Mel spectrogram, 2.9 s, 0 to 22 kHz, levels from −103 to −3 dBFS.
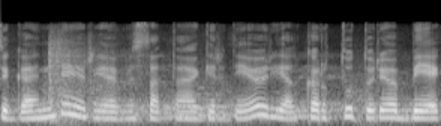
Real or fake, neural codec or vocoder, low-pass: real; none; 10.8 kHz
